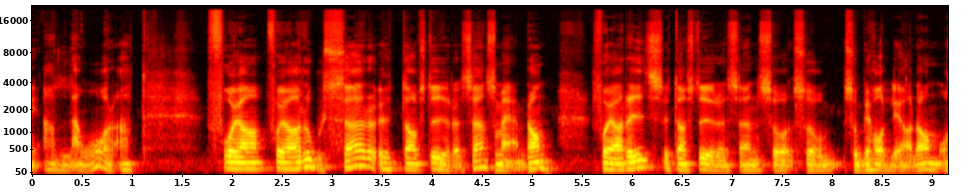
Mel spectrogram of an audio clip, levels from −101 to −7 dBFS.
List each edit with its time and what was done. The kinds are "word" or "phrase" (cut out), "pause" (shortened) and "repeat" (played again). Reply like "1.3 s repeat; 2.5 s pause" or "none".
3.4 s word; 4.6 s phrase; 6.3 s word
